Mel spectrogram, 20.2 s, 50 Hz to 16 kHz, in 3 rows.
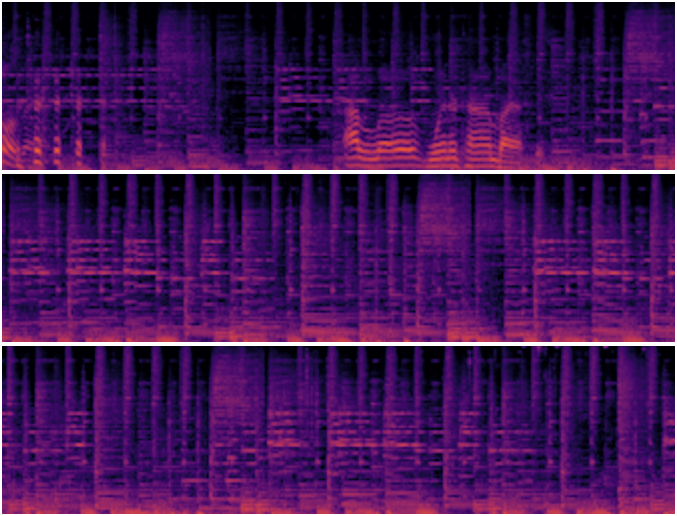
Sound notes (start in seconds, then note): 1.9 laughs; 7.3 country music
